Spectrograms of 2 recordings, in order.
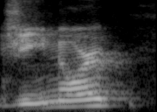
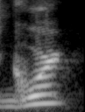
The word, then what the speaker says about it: Gnort: What else could you say? Like G-Nort? You could say Nort. Maybe I think some people think that the G is silent or that the N is silent and it's Gort. Gord. But I go Gnort.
